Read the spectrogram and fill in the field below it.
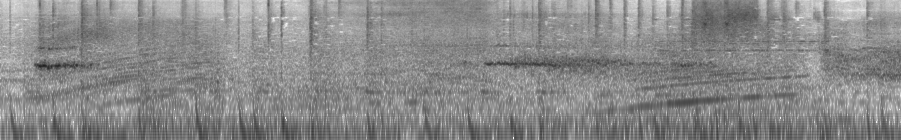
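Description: A race car drives fast with its tires skidding and squealing, engine roar and repeated rising tire squeals loud and continuous throughout, with no voices.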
